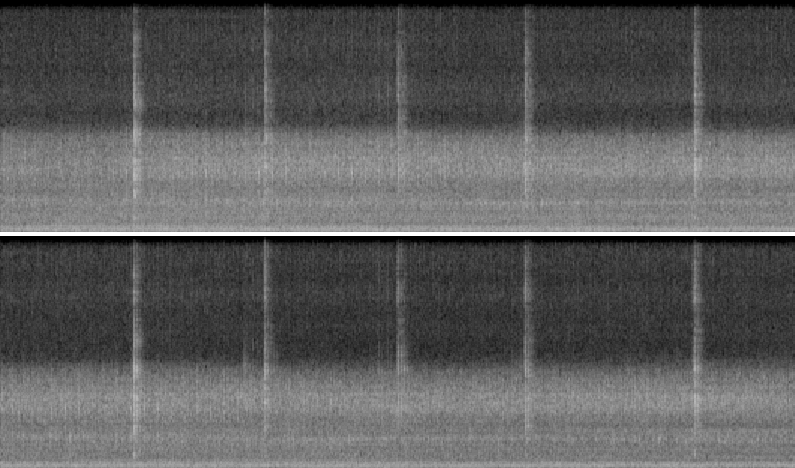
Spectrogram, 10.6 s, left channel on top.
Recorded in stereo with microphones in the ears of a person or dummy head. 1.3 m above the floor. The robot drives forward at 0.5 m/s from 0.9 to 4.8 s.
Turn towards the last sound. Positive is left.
turn(degrees=-70)  # may be behind; listen again after turning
